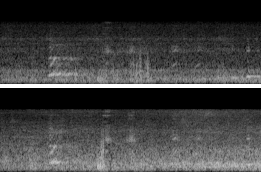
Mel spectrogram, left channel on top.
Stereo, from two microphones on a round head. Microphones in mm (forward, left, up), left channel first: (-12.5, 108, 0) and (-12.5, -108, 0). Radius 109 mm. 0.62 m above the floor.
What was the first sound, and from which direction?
A giggle, 35° right (ahead or behind).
